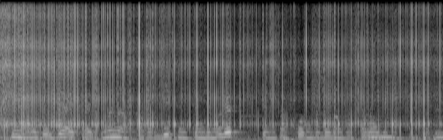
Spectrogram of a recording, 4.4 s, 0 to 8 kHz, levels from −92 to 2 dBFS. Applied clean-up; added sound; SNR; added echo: none; Crackle; -2 dB; none.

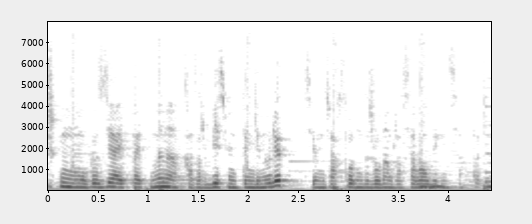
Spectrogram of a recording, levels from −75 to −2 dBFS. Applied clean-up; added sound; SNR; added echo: none; none; none; none.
